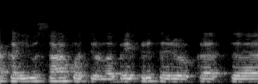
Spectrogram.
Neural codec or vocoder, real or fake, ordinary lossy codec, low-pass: none; real; Opus, 32 kbps; 7.2 kHz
